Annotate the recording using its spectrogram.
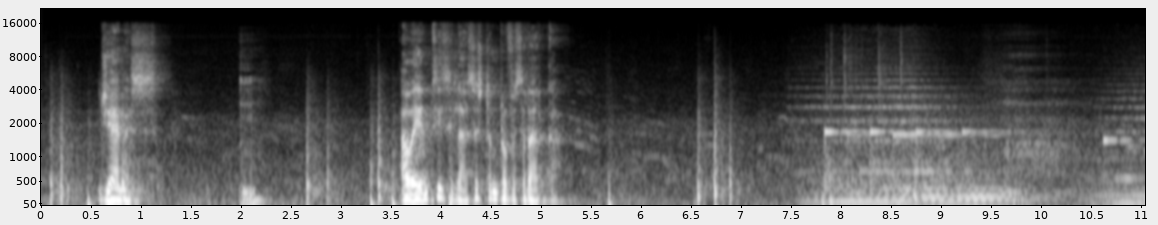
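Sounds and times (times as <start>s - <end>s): sharp pops: 2.6s - 4.2s, 6.5s - 7.1s
film music: 7.5s - 11.0s.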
